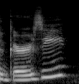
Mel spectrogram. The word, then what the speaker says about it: Guernsey: So he's exiled to Guernsey, is what I was told to pronounce it as.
